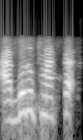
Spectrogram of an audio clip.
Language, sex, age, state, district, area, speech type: Odia, female, 60+, Odisha, Jharsuguda, rural, conversation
